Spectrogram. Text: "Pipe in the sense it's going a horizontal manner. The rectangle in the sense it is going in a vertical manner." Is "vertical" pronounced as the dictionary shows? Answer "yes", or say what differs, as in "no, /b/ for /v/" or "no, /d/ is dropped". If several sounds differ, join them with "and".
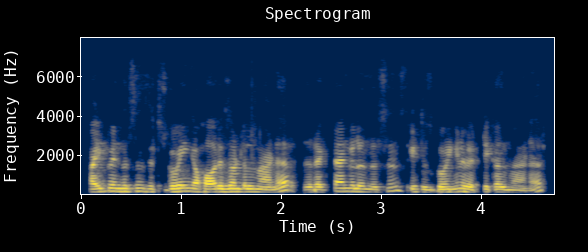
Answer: yes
